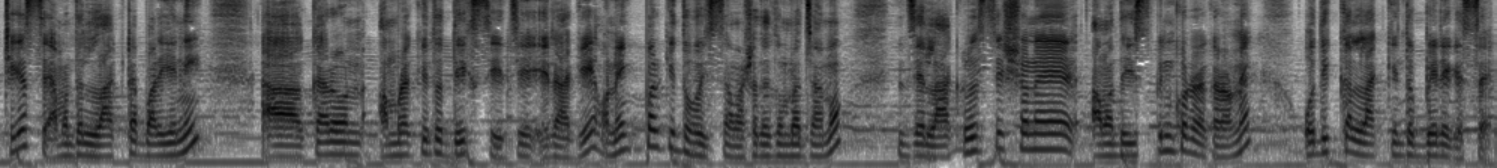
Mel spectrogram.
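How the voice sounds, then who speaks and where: A woman with a Bangladeshi accent hosting a gaming video, chatting casually to viewers as she comments on her gameplay. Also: medium pitch. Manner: chatty, addresses viewers directly with casual asides. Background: background music.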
